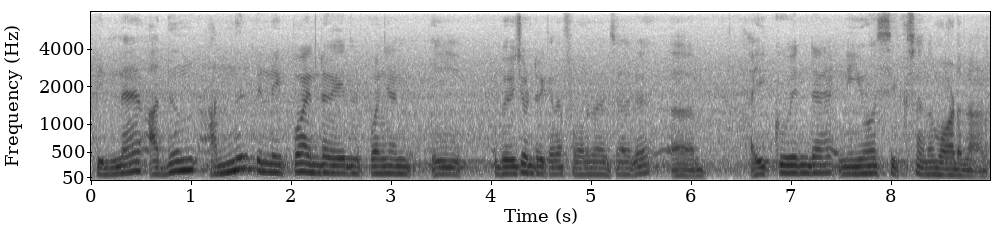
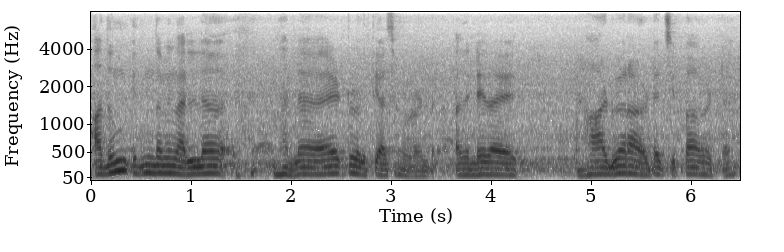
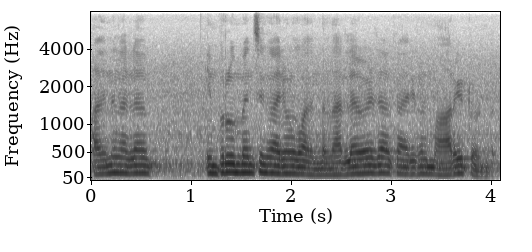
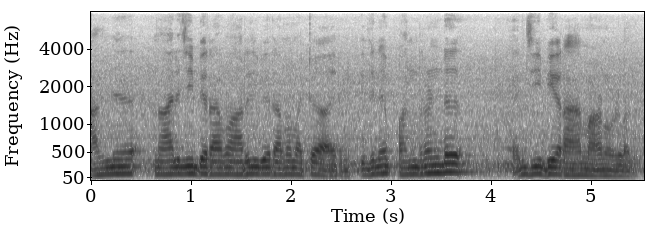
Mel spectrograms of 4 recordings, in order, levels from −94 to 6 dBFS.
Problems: none marked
